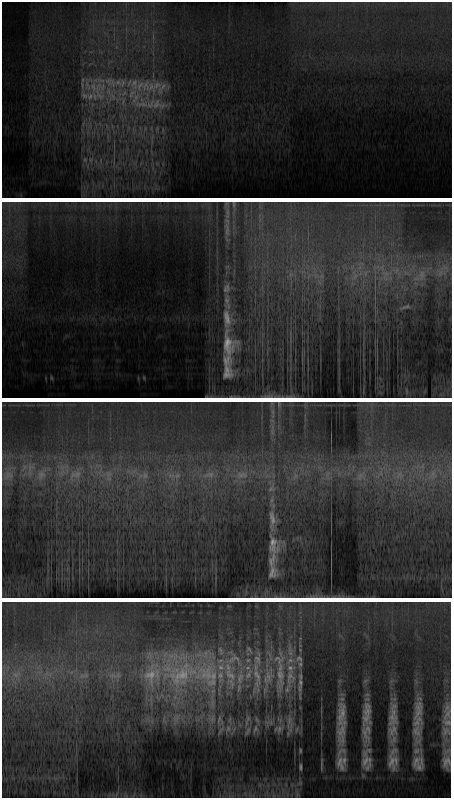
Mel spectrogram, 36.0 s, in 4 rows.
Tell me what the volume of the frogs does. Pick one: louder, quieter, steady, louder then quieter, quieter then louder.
louder.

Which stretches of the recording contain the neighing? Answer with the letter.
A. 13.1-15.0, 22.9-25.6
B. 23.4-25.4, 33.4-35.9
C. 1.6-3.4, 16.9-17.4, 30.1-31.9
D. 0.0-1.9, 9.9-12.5
C.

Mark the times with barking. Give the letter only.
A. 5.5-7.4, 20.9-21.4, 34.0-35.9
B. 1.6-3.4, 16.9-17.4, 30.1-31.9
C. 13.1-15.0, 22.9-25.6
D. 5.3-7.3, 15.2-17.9
C.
